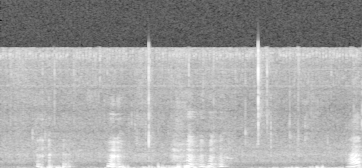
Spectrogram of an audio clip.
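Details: Female Border Collie at medicine time, eager for more: short wavering whimpers and squeaky whines come in bursts over about three seconds, mixed with a woman's soft coaxing voice asking if she wants more.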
